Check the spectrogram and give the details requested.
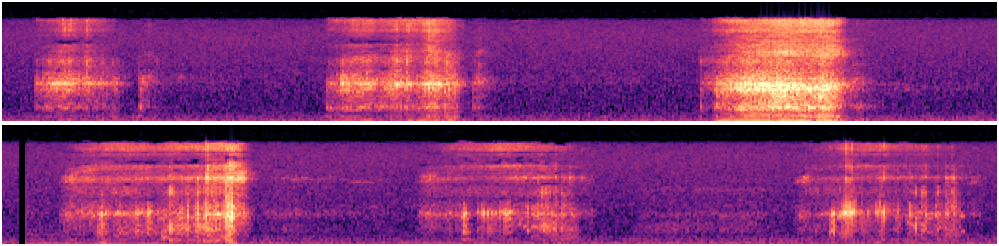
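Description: Loud, rough snores with breathing bursts about every three to four seconds in a quiet room; ordinary sleep snoring.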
